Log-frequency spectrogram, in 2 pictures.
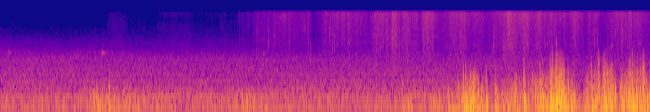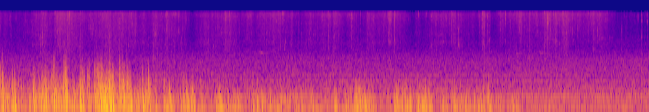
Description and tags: Rustling Leaves
Leaves rustling on a tree in the wind.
